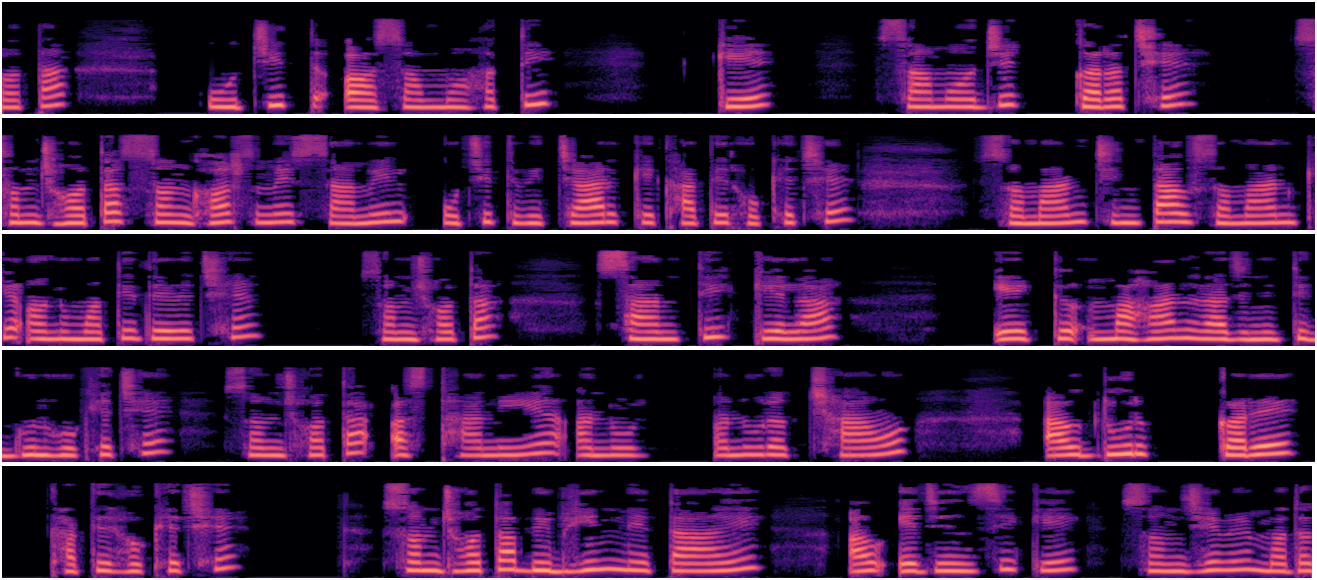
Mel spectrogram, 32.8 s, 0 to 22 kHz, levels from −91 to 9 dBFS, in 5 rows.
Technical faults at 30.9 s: AAC compression

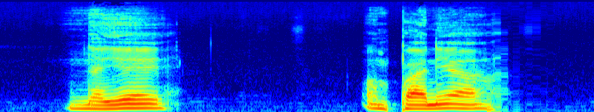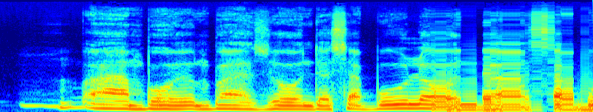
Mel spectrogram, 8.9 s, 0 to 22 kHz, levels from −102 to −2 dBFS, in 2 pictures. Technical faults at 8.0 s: robotic sound from repeated short buffers

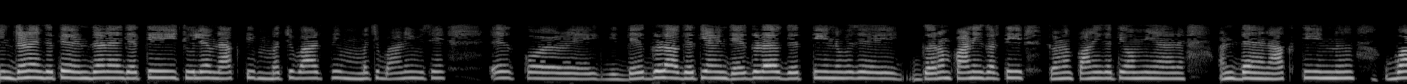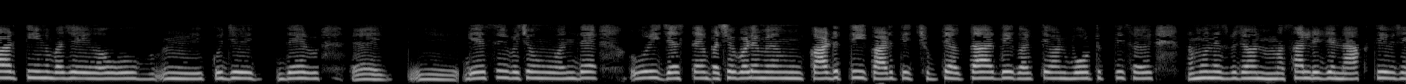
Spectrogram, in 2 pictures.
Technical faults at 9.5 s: Vorbis compression; pre-echo

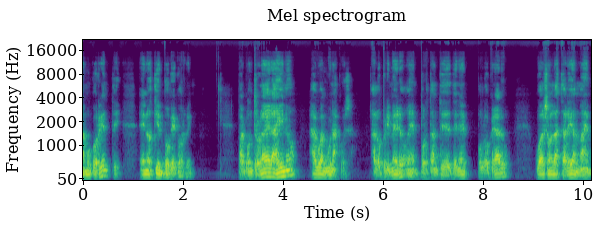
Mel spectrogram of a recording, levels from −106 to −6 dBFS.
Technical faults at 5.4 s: none

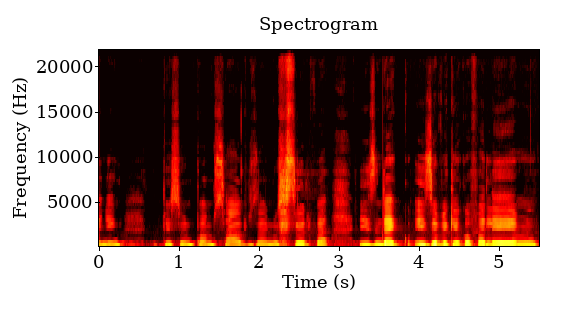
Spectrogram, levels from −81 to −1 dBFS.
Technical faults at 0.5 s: none

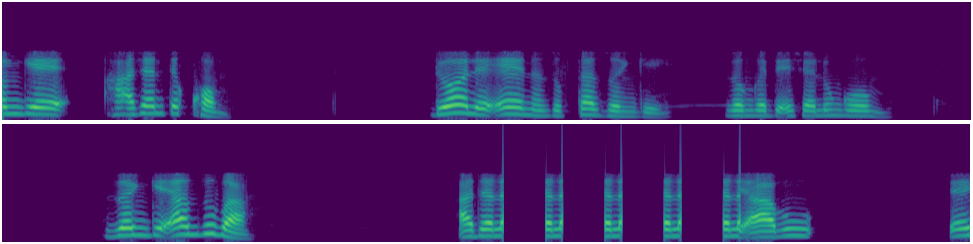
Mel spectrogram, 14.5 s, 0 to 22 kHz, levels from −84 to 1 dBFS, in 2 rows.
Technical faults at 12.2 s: stutter with silent gaps

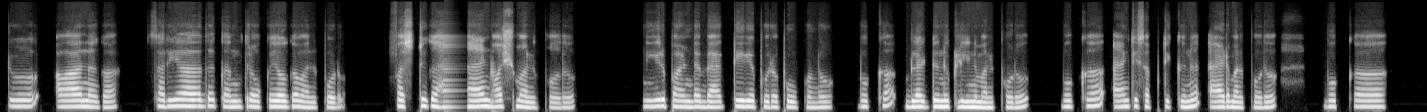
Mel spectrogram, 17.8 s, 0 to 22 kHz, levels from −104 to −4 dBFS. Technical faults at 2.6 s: short concealed packet loss

